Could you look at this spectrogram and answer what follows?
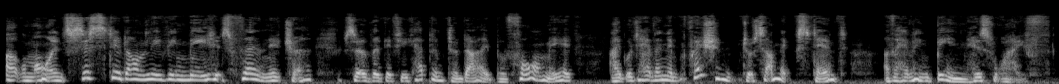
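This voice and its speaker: An elderly noblewoman, slow and husky, with expressive rise and fall. She is gracious, composed and wistful, every phrase formal, in radio drama style. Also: lowish voice, full character voice. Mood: resolute, wistful. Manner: formal, composed, unhurried, frank. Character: gracious, dignified, wistful elderly female aristocrat.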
